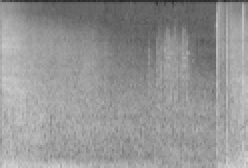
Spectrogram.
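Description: Guns of the Kléber destroyer firing in a warship video game: a heavy booming blast that rumbles and fades, followed near the end by another sharp, loud report.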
